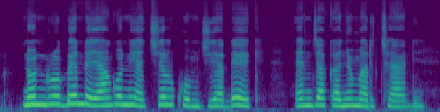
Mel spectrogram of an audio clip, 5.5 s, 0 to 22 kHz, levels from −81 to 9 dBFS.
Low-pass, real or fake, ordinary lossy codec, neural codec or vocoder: none; fake; none; codec, 44.1 kHz, 7.8 kbps, DAC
